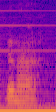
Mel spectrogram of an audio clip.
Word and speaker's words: Den Haag: Den Haag.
